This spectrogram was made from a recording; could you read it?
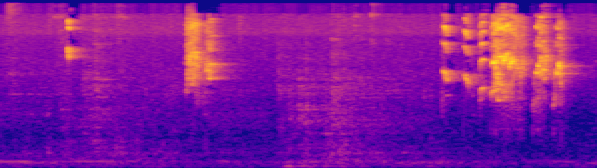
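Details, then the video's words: Lovebirds of green, yellow and lutino colour varieties in the morning, giving a few short, sharp high chirps in scattered bursts with quiet gaps between, ending in a quick run of squeaky notes. "Lovebird Chirping Sounds"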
